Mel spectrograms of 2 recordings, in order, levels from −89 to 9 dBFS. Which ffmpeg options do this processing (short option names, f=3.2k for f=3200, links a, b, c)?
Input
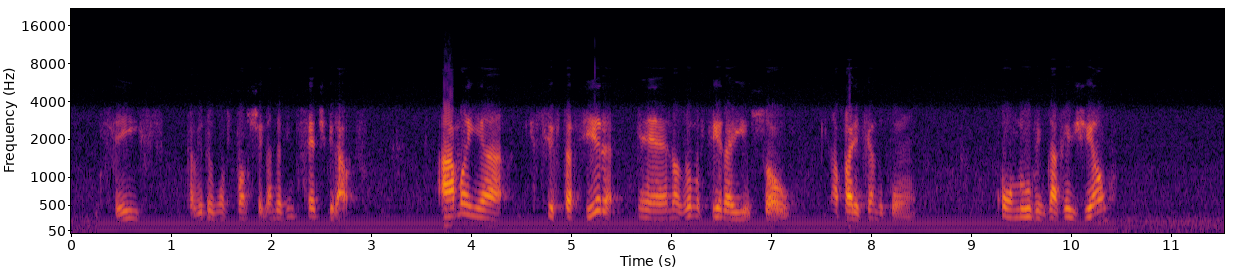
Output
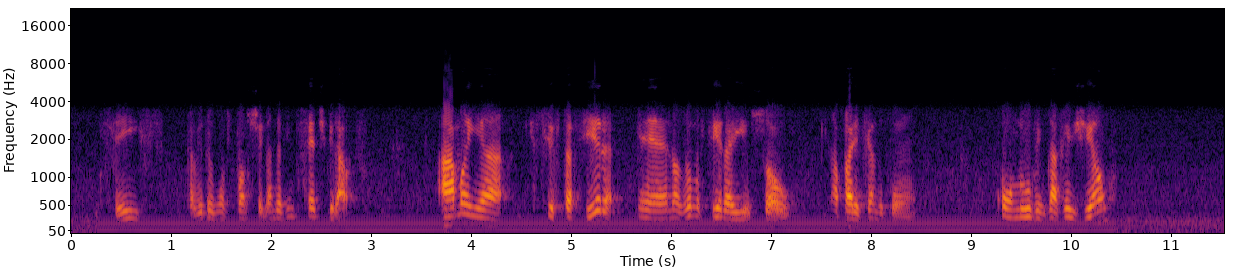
-af "highshelf=f=2.8k:g=-10.5,volume=1.5dB"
